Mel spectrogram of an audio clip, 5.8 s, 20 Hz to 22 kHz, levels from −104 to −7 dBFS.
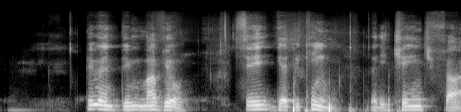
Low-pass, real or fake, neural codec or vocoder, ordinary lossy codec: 14.4 kHz; fake; codec, 44.1 kHz, 2.6 kbps, SNAC; none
